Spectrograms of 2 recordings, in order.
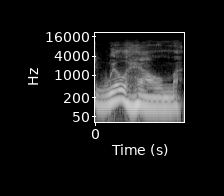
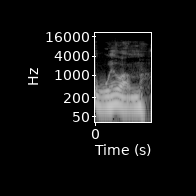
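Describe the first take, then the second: First: The name has an h sound before the ending. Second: The name has no h sound before the ending. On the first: The speaker calls it right. "it's it's Wilhelm, H E L M" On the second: The speaker calls it wrong. "not Willem"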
